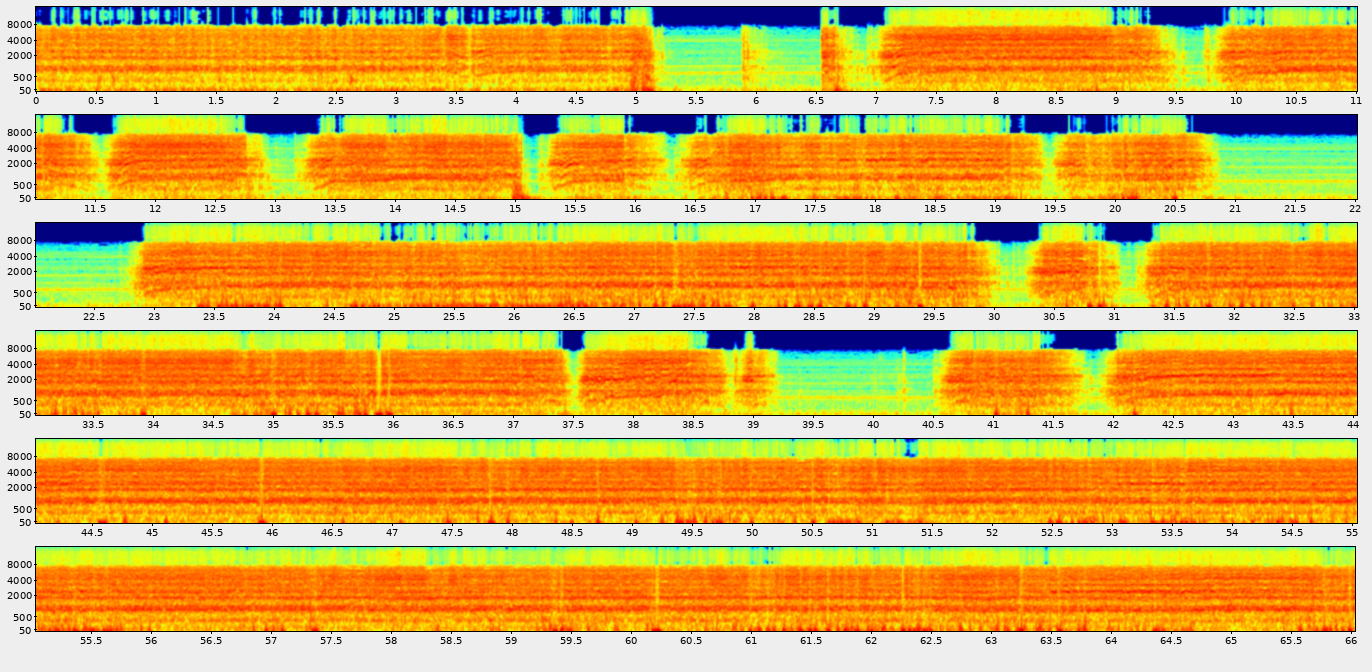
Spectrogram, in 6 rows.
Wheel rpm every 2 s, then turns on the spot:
230, 220, 120, 90, 160, 140, 130, 130, 150, 150, 60, 90, 210, 230, 180, 90, 210, 210, 170, 60, 80, 180, 230, 220, 230, 220, 230, 230, 230, 230, 230, 220, 220.
40-42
